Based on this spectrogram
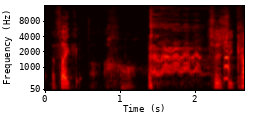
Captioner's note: laughs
